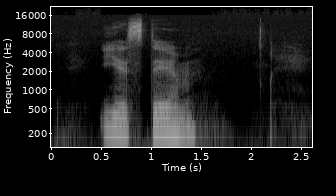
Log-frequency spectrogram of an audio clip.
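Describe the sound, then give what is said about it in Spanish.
A chair creaks twice in quick succession as someone presses a foot on it, each a loud, groaning squeak with a strained tonal edge, followed by a faint click and quiet. “La silla, es que está subiendo su pie en mi silla, que rechina.”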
